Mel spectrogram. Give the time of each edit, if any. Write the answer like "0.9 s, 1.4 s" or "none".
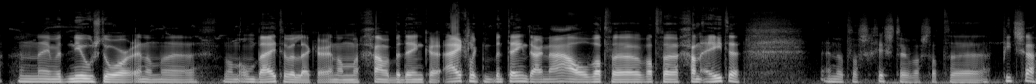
none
